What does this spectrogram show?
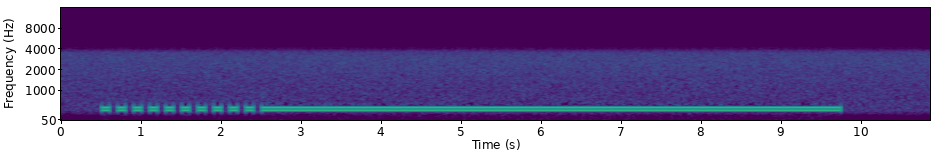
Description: Telephone call progress tone (North American plan), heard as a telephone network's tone, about 350, 440 Hz, 0.1 s on and 0.1 s off. Stutter dial tone.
